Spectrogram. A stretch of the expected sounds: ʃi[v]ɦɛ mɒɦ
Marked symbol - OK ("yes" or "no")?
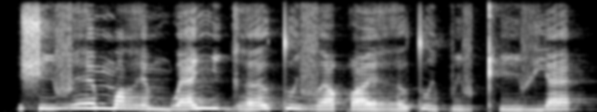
yes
